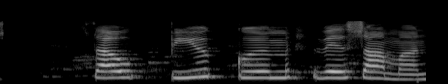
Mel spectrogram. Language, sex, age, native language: Icelandic, female, 8, Icelandic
